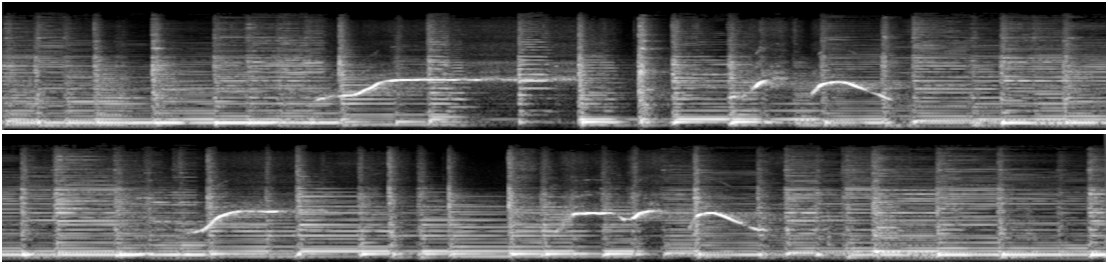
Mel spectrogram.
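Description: Someone whistles a bright tune over a steady musical backing with a beat, gliding up to long held notes and then short wavering ones, the same phrase played twice.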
